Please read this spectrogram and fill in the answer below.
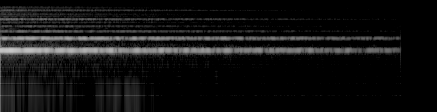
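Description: A single high electronic chime note, struck once and fading away over about two seconds before it cuts off: the closing logo sting of the news outro card.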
